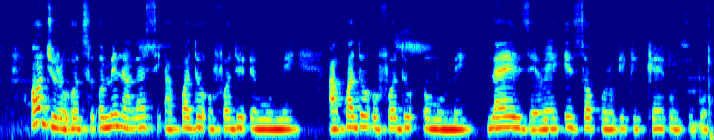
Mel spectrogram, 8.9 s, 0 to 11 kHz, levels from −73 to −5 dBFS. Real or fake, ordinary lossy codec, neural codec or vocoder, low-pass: real; none; none; none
